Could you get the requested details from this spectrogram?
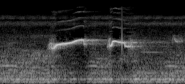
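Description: Indian pitta giving two clear whistled notes, the first rising and drawn out, the second shorter and dropping, over a quiet low background hum.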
